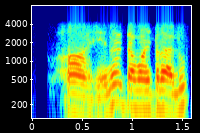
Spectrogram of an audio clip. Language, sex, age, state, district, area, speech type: Hindi, male, 18-30, Madhya Pradesh, Jabalpur, urban, conversation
